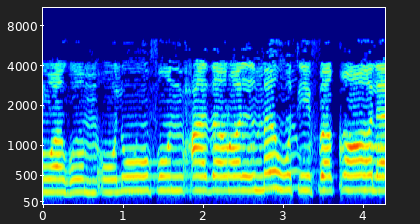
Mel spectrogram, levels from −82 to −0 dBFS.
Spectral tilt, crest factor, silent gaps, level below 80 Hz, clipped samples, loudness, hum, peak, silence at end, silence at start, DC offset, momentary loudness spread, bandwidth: -4.5 dB/octave; 16 dB; none; -74 dBFS; under 0.1%; -25 LUFS; none; -10 dBFS; 0 s; 0 s; under 0.1%; 9 LU; 6.6 kHz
